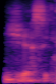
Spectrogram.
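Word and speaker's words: Gyasi: Horace Spencer's hands and Giassi Zardes' feet. Very similar in a lot of ways. That's a U.S. soccer reference. – I believe that's pronounced Jesse.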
